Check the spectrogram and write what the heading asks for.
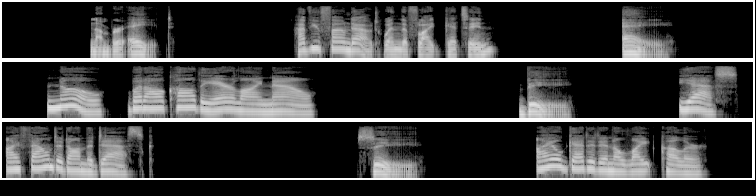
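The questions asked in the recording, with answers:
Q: Have you found out when the flight gets in?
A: A: No, but I'll call the airline now.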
